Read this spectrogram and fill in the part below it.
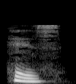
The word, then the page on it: his: British English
